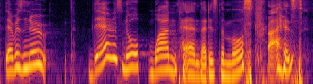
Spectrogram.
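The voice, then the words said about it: Put-on British regional accent, maybe Welsh. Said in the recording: “I don't know what accent that is. ... You went to like Welsh or something. ... He's going around the UK now.”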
